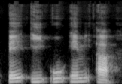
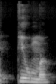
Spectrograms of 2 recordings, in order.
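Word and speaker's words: Piúma: P I U M A sem acento você lê Pilma. Pilma. Que que é uma Puma? Não existe Pilma. Existe Piuma que é uma uma praia do Espírito Santo também, tá?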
